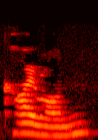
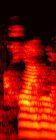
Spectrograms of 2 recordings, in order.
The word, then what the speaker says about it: Chiron: the k that's why chiron is ch but it's pronounced k and they want to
